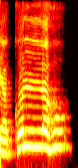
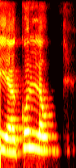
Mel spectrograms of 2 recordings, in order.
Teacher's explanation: तो नून की आवाज कंप्लीट मर्ज हो गई किसमें? लाम में। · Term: इदगाम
